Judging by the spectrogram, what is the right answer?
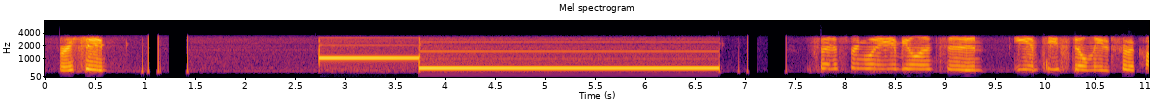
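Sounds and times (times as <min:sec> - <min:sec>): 
speech: 0:00.2 - 0:00.7, 0:08.8 - 0:11.0
dispatch paging tones: 0:02.8 - 0:06.8.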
